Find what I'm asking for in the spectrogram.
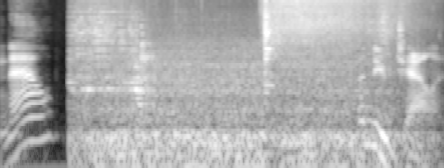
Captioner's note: food sizzles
